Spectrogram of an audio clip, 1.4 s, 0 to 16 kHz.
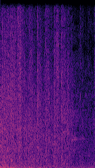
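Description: Loud, dense battle noise from Company of Heroes 2, a World War II strategy game, as a T-34 tank fires its cannon at Panzer Grenadiers. The rumbling gunfire and explosions run continuously and no single separate boom stands out.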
